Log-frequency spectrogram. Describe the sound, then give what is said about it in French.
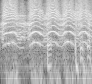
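A person imitates a seagull's cry: loud, nasal, wavering squawks repeated in quick succession, with no talking. “Écoutez tous les différents candidats, c'est pas mal la mouette. Jolie mouette.”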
